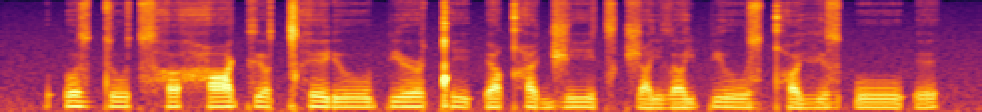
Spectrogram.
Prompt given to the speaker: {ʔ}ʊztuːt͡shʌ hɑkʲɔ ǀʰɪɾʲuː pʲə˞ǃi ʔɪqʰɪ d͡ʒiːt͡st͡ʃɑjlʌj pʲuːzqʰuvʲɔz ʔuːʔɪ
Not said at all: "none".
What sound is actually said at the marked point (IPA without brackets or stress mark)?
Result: ʔ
